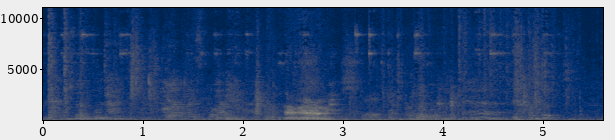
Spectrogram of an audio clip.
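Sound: puppy barking or whimpering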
